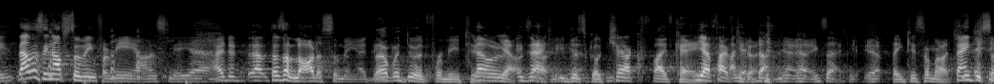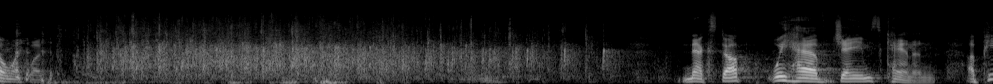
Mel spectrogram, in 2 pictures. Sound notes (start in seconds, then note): 10.2 applause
